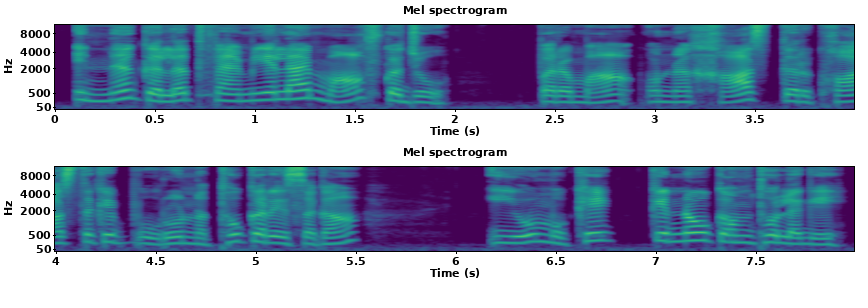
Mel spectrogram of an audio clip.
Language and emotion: Sindhi, disgusted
